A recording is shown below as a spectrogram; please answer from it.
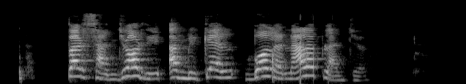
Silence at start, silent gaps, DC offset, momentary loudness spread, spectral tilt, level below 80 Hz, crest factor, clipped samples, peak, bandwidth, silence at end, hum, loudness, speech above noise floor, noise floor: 0.2 s; none; under 0.1%; 9 LU; 0 dB/octave; -68 dBFS; 20 dB; under 0.1%; -2 dBFS; 11.5 kHz; 1.05 s; none; -19 LUFS; 43 dB; -64 dBFS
